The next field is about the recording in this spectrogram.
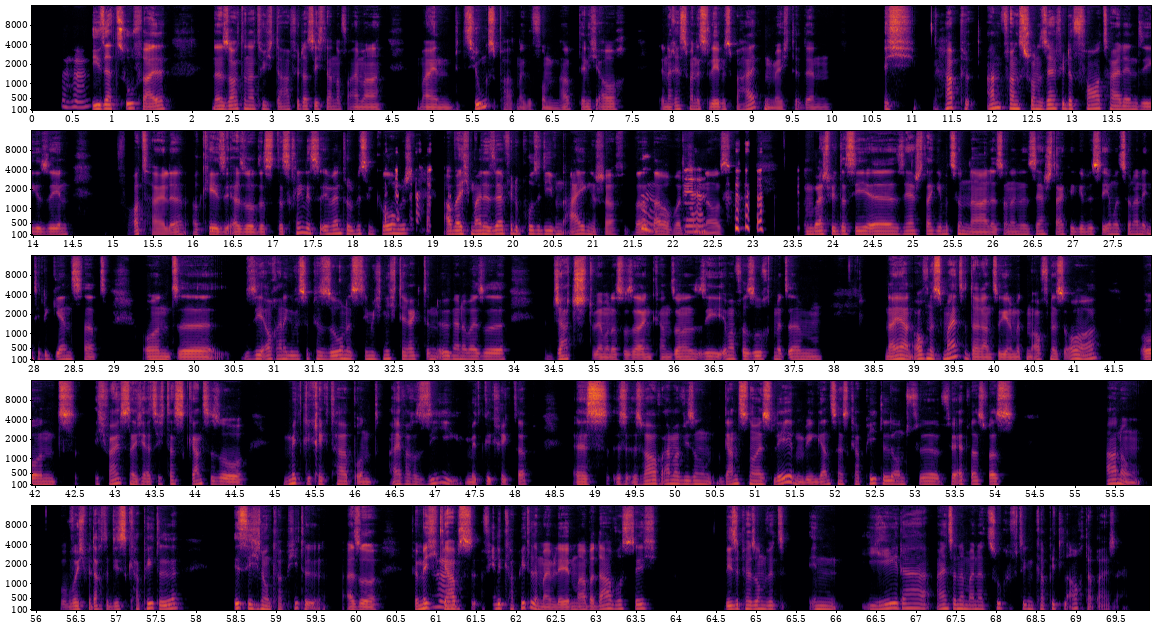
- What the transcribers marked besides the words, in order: other background noise; laugh; laugh; in English: "judged"; in English: "Mindset"; stressed: "jeder"
- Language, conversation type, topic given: German, podcast, Wann hat ein Zufall dein Leben komplett verändert?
